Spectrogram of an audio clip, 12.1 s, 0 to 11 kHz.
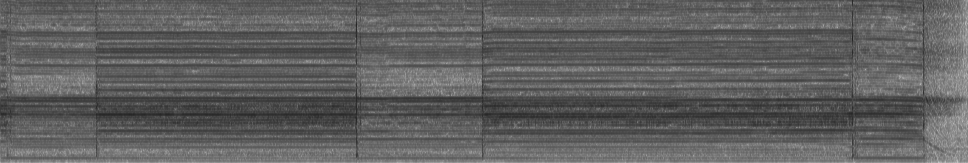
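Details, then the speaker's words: ELENCO Snap Circuits Project 586 (Motor Sound with LED II), 6 V: the small DC motor's back EMF heard through the speaker, then also through the whistle chip when the press switch is pressed. Steady, even buzzing with a few sharp clicks; normal motor EMF hum. "We are hearing, of course, without touching the thing, you can hear the EMF through our speaker there. And then when I press the press switch down, we're now hearing it through our whistle chip as well."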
